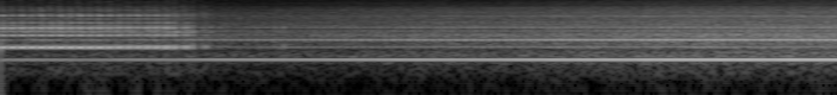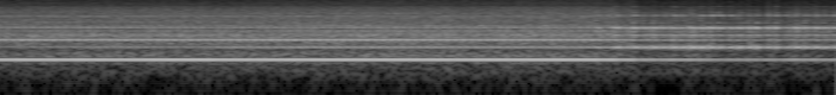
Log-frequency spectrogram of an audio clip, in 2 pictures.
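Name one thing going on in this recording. A router grinds into spinning wood.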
